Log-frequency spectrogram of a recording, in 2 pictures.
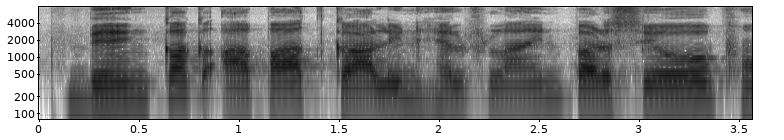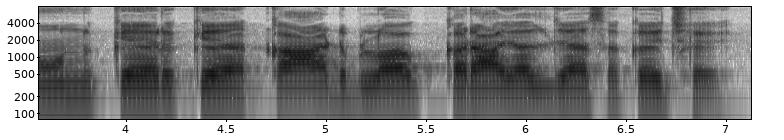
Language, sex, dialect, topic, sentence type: Maithili, male, Eastern / Thethi, banking, statement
